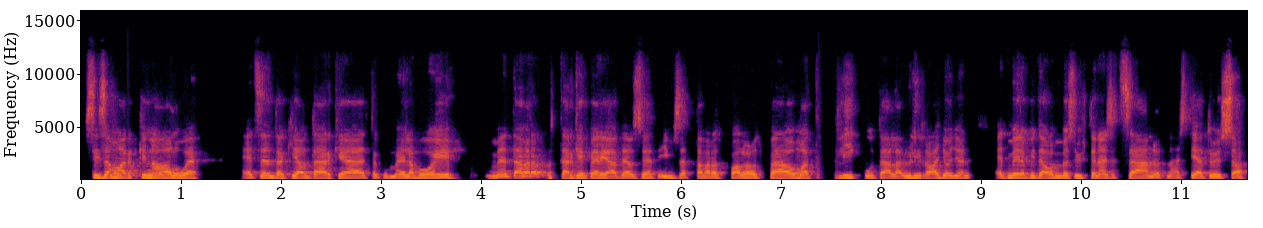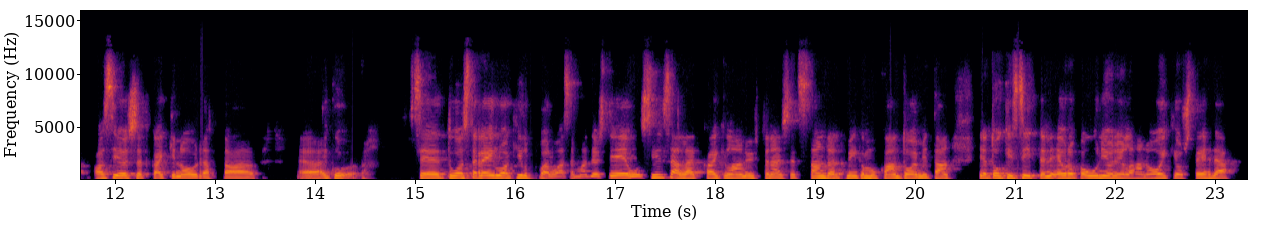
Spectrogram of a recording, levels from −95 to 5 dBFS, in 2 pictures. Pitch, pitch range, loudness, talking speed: 195 Hz, 180-205 Hz, -27 LUFS, 150 wpm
